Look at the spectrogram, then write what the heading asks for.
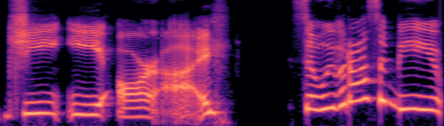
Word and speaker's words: Geri: Jerry is not spelled the same way the English name is, and I'm pretty sure that's right, but it's Geri.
